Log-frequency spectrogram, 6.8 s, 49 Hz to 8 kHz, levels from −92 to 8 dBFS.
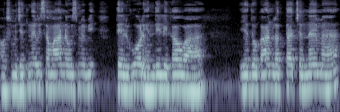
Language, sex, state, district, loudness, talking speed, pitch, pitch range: Hindi, male, Bihar, Muzaffarpur, -21 LUFS, 185 wpm, 140 Hz, 135-140 Hz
